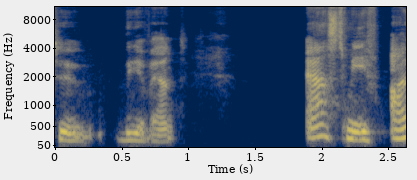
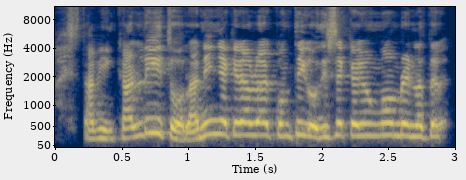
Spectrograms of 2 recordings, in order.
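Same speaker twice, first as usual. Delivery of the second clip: higher, accented mock mother's complaint; scolding mother; 7 semitones higher, 3 dB louder, faster than usual. Daughter retelling her mother's phone complaint, higher mock scolding voice.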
